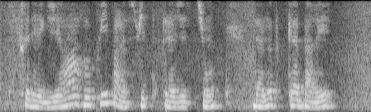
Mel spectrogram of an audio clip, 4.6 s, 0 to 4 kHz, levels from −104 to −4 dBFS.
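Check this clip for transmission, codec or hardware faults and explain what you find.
One fault runs through the whole speech clip: gain pumping. The level breathes continuously, a swing of around 20 dB. The likely cause is input gain set far too high for the microphone, so a fast limiter or compressor clamps down on each loud syllable and releases in the gaps. Loud and quiet passages are squeezed together, and the speech sounds flattened and crowded. The room noise sits about 36 dB below the speech, and the band stops at 4 kHz, consistent with a narrowband G.711 call path.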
